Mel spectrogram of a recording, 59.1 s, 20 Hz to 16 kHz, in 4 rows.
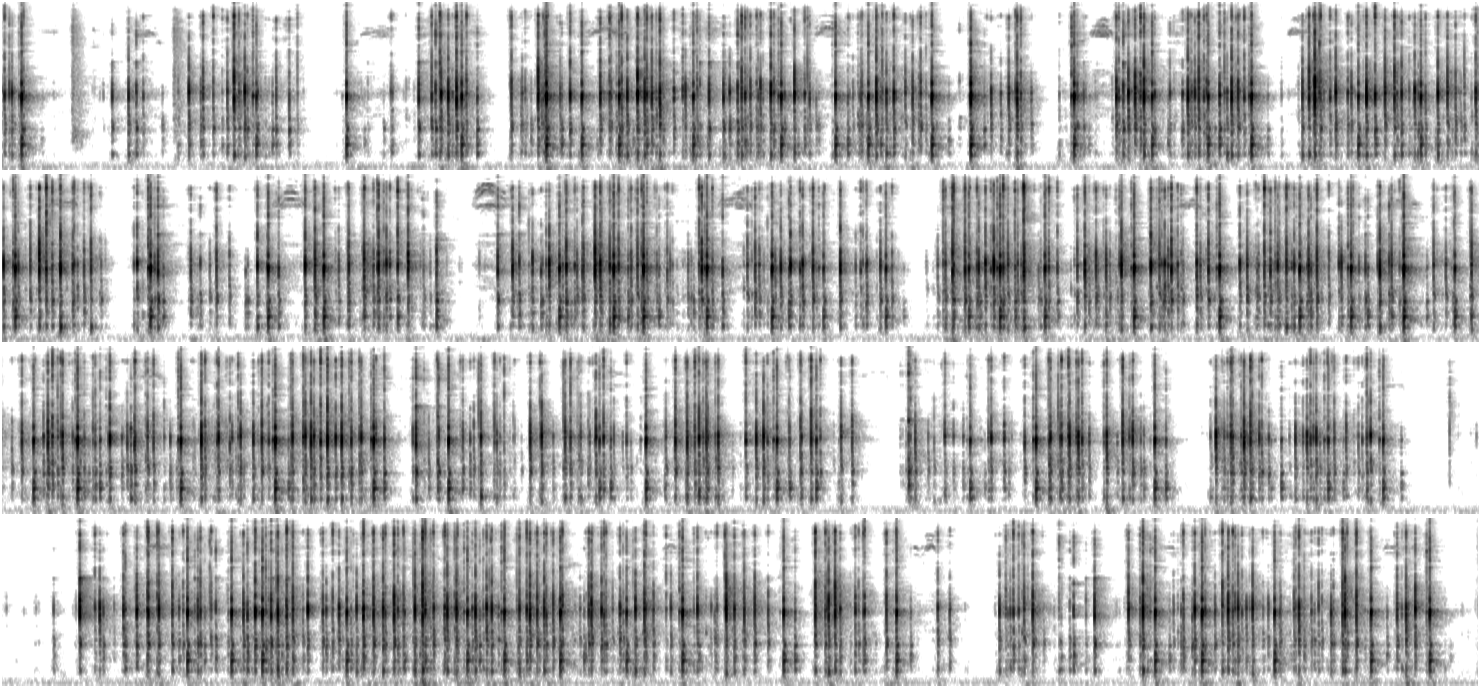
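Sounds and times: mechanical keyboard typing: 0.0 - 59.0.

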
